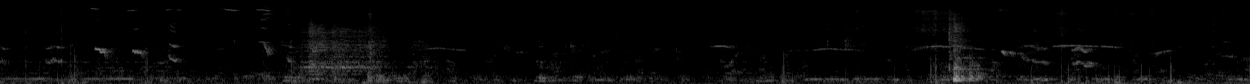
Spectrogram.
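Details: Großspitz (German Spitz) puppies on their 30th day of life, giving thin, high whimpers and whines, short rising-and-falling squeaks scattered irregularly across the recording, with human speech in the background.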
